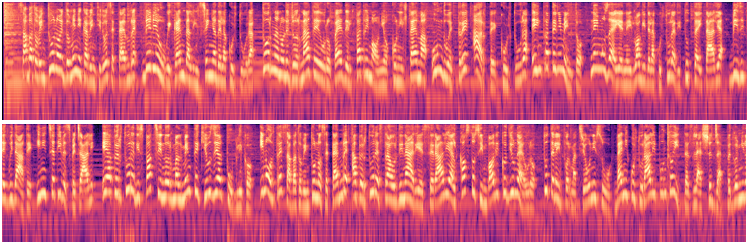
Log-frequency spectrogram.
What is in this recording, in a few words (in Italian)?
spot radio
